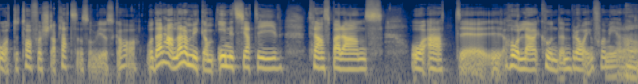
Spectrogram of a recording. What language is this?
Swedish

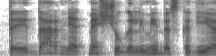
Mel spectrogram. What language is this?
Lithuanian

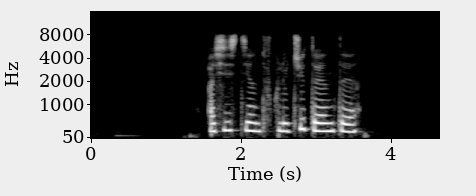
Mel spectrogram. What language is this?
Russian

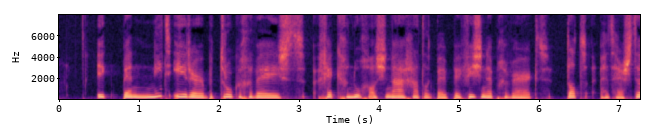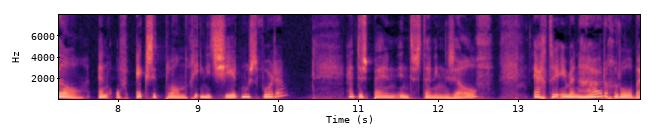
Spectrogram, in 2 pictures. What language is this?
Dutch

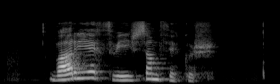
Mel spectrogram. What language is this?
Icelandic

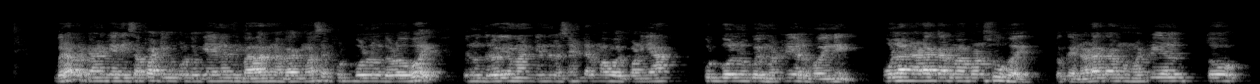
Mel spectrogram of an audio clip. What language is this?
Gujarati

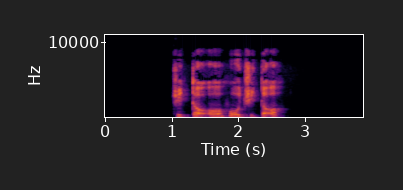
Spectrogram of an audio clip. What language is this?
Tepeuxila Cuicatec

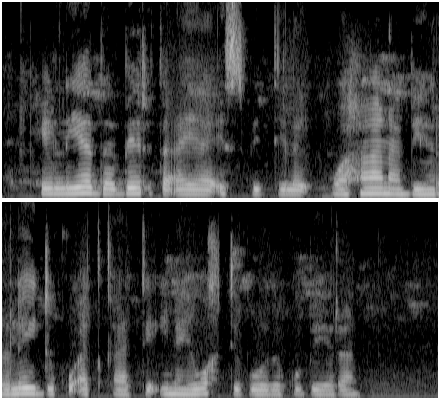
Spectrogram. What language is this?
Somali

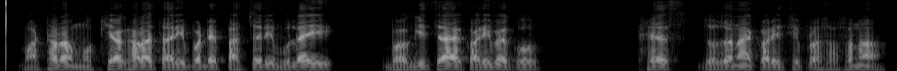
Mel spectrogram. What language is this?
Odia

